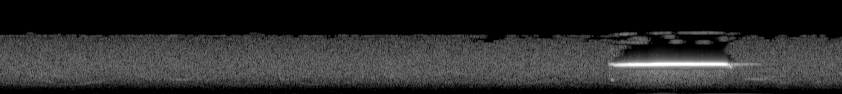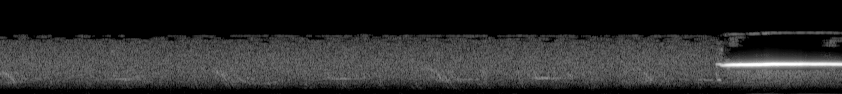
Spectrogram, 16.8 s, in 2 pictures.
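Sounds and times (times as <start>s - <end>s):
common blackbird song slowed down: 6.1s - 7.6s, 10.4s - 16.8s.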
